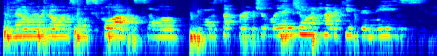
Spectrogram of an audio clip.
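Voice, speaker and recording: A woman's voice: on the high side, little pitch movement, quick pace, very noisy. A woman trainer talking through an at-home workout in casual chat, upbeat and laughing often. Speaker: fitness trainer guest. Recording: echoey room.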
